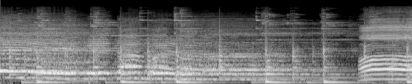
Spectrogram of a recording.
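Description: Warkari kirtan music: a singer's held, sliding note dies away over a steady drum beat of about two to three strokes a second, with small hand cymbals (taal) playing along. Singing comes back in with a rising note near the end.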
